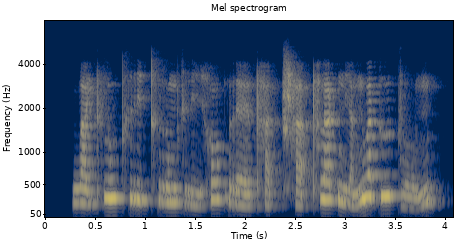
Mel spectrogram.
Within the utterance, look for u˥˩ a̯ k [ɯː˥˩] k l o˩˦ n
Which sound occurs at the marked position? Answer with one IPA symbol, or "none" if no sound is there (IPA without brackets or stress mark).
ɯː˥˩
